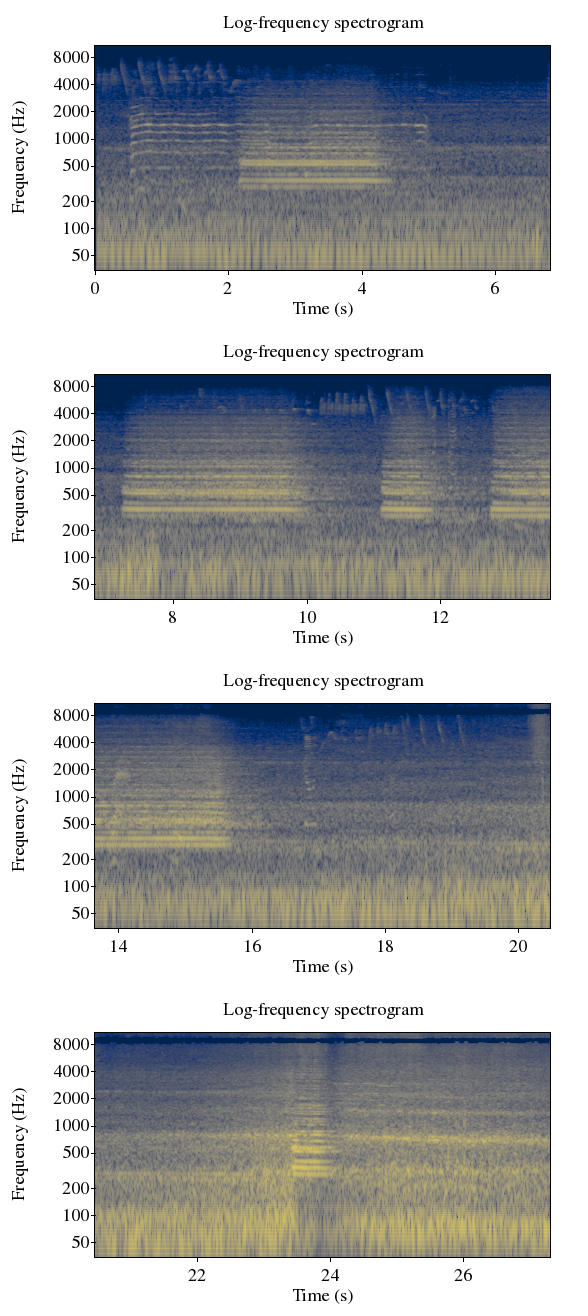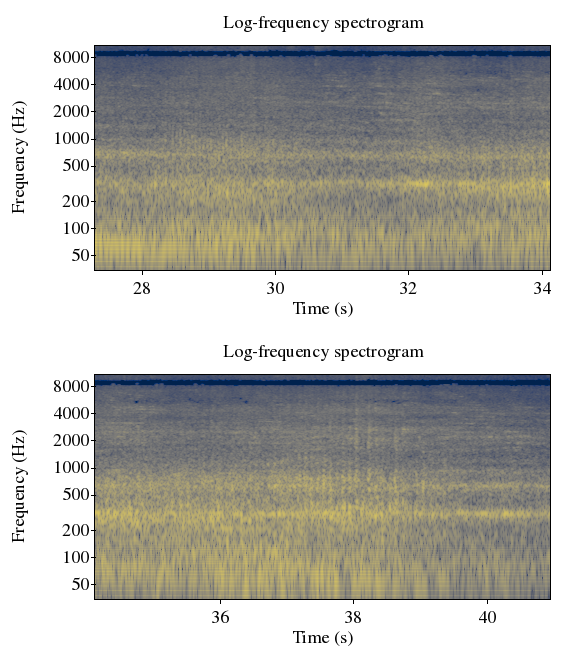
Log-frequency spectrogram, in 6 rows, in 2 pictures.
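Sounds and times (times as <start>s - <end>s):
locomotive horn blasts: 1.8s - 5.1s, 7.2s - 10.0s, 11.1s - 12.0s, 12.8s - 16.0s, 23.4s - 26.0s
train wheels rumbling and clattering: 10.0s - 40.9s.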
